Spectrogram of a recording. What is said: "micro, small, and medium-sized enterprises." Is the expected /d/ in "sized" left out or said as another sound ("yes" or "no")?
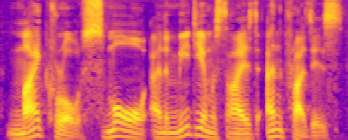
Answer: no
